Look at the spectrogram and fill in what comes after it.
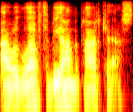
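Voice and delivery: mock deadpan, flat delivery. Retelling what a woman said as she handed over her phone number, imitating her deadpan.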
